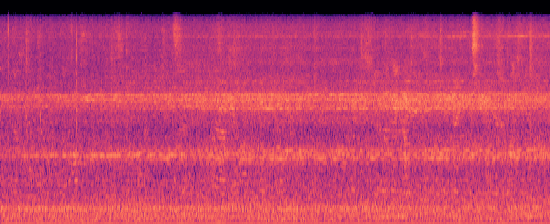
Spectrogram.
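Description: Steady running noise inside a passenger carriage of an electric train travelling at speed: a constant low rumble from the wheels on the rails, with a faint steady whine above it.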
